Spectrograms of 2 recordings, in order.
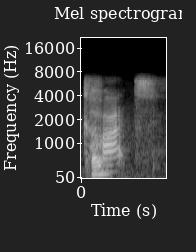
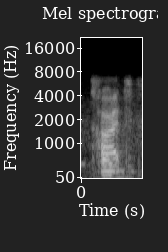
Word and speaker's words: caught: The first three, the GH, you do not pronounce at all.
